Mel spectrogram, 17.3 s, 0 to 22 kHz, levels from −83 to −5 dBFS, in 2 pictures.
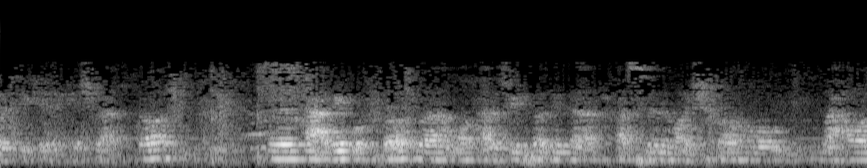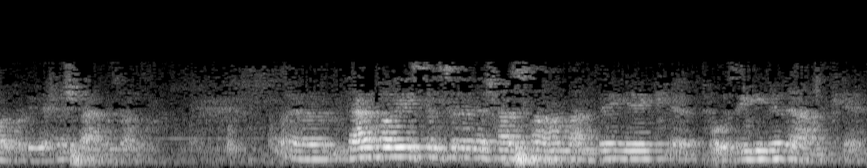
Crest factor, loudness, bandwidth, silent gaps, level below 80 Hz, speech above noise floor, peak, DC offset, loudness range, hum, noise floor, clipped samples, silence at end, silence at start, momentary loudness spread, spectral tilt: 18 dB; -23 LUFS; 5.8 kHz; none; -54 dBFS; 21 dB; -4 dBFS; under 0.1%; 9 LU; none; -43 dBFS; under 0.1%; 0 s; 0 s; 16 LU; -12 dB/octave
